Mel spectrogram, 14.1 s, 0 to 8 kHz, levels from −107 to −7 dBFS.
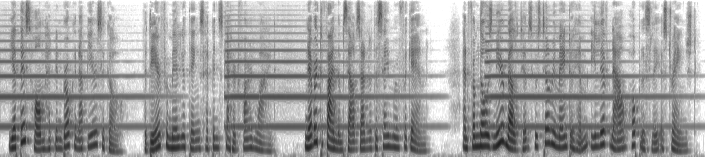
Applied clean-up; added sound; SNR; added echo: none; Trumpet; 10 dB; none.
